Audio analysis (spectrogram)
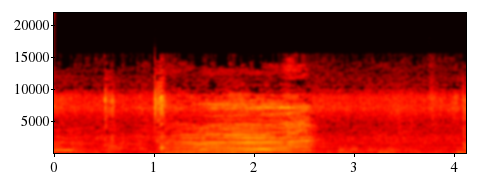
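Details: A large cow lying down and unable to get up, its owner worried, in Indonesia; one drawn-out, tonal moo of about one and a half seconds with rich harmonics, while people talk quietly before and after.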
